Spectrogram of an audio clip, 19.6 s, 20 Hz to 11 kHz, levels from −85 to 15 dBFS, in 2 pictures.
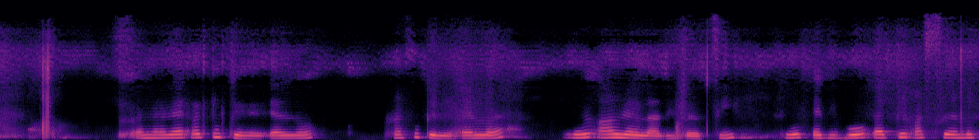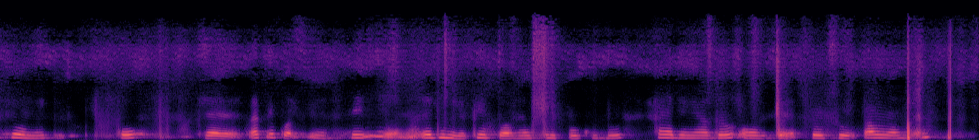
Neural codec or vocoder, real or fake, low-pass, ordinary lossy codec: codec, 24 kHz, 0.9 kbps, WavTokenizer, large speech release; fake; 9.9 kHz; MP3, 48 kbps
